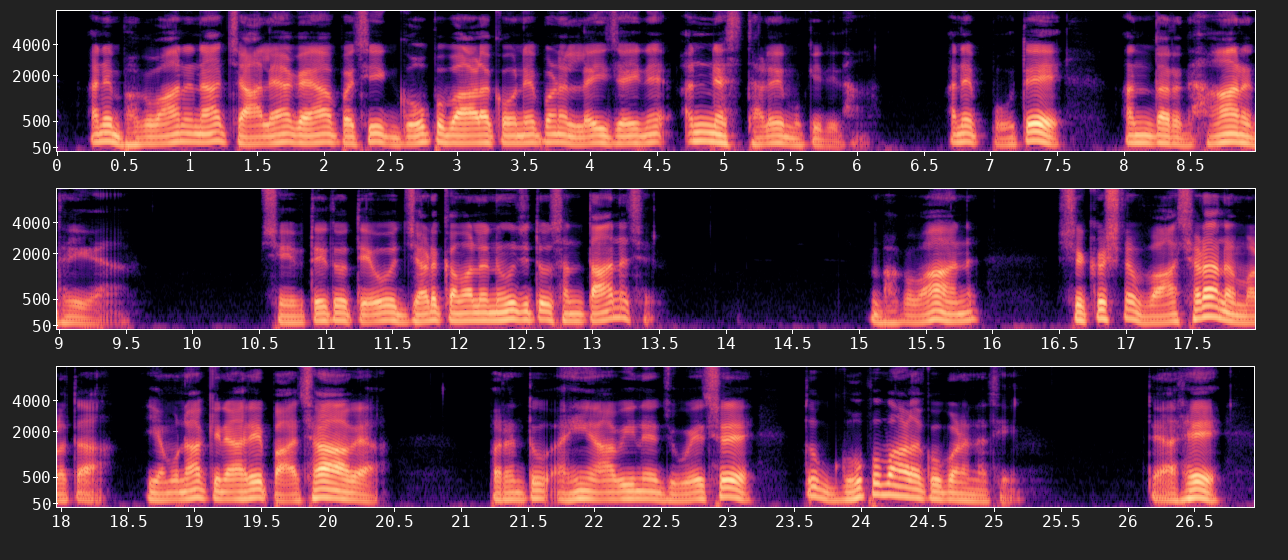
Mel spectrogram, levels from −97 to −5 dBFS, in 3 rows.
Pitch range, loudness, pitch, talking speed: 100-130 Hz, -19 LUFS, 115 Hz, 105 wpm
